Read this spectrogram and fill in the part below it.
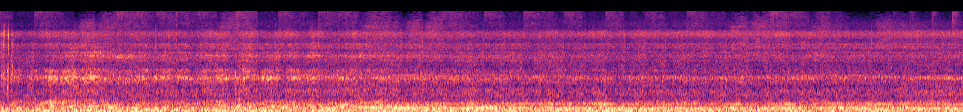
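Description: Wind blows across the microphone.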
